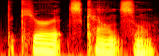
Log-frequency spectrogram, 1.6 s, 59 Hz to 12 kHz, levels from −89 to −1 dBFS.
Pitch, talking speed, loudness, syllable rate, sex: 95 Hz, 115 wpm, -17 LUFS, 4.3 syllables/s, male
